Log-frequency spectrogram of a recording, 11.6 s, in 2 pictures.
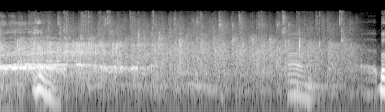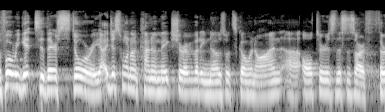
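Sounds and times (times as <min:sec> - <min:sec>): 
audience applause welcoming two invited guests: 0:00.0 - 0:05.5
speech: 0:00.5 - 0:01.0, 0:05.7 - 0:11.5.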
